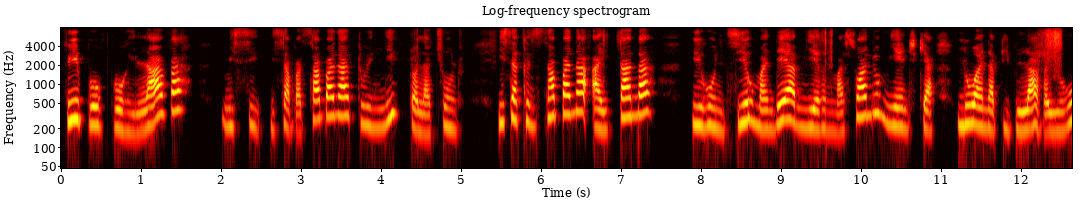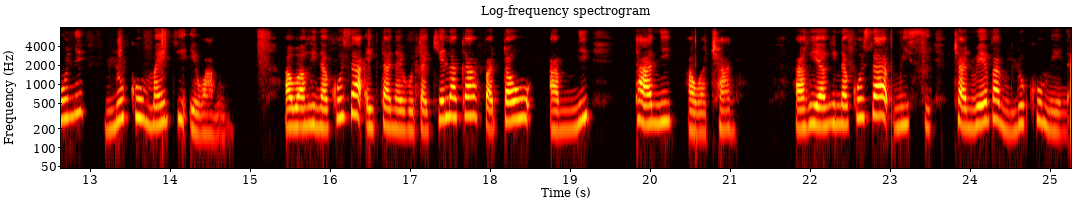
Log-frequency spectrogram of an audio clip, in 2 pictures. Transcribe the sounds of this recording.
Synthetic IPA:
v̥iburib̥urilavə | misimisampasampanət̪ujnit̪alat͡suɳɖ͡ʐu̥ | isakinisampanəʔait̪anə | iɾunid͡ziɾumand̪eaminieɾinimaswaɳɖ͡ʐumieɳɖ͡ʐikʲəluanəbibilavəiɾuni | milukumajnt̪iʔewamini̥ | awaɾinəkusəʔait̪anaiɾut̪akʰelakəfaːt̪ow | amini | t̪ani | awaʈ͡ʂanu̥ | aɾiaɾinəkusəmisi | ʈ͡ʂanuevəmilukumenə̥

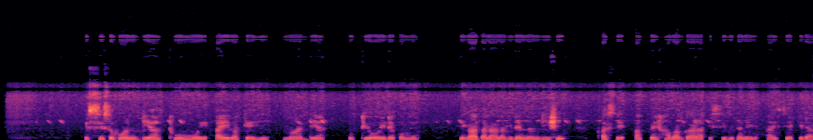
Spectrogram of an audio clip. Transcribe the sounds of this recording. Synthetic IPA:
ʔɪsːɪsɔhɐnd̪ɪjat̪ʰuːmːɔjɐjbɐke̞ːhɪ | maːd̪ːɪja | ʊt̪ːɪjɔʔɔjd̪ɛkʼɔmːɔ | hɛɡaːt̪ʼɐlaːlɐɡɪd̪ɛnːɐnd̪iːʃɪn | kʼɐsːɪɐpːɛhɐbɐɡːaːɾɐʔɪsːɪbɪt̪ɐnɛjɐjsːɪɛkʼːɪd̪aː

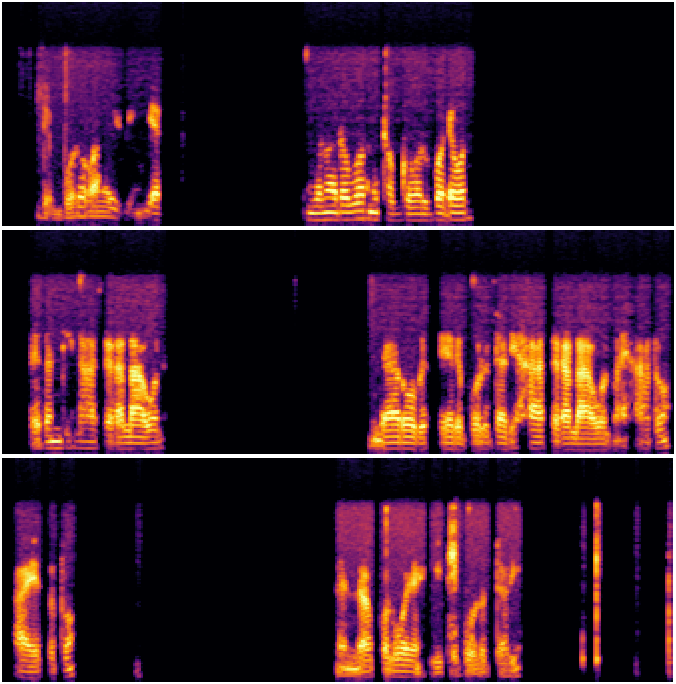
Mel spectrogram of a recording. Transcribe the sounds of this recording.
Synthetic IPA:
dɛ̰bːɔ̰ɗɔ̰wawiɓiŋɡɛɗa | ind͡ʒɛmajɗɔɡɔɾnitʰɔɡːɔwɔlbɔɗɛwɔl | ɓɛ̰ɗandilasɛɾalaːwɔl | ndaɾɔɓɛfɛɾɛbɔ̰lɔdaɾihasɛ̰ɾʔalawɔlma̰jhatɔhajɛsɔtɔ | nɛ̰ndapʰɔlwɔjahiːtʰibɔ̰lɔ̰daɾi

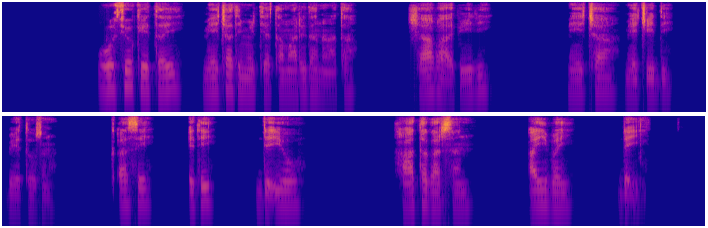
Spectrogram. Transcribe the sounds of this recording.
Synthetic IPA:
wo̞ːsːɪjɔke̞ːt̪ːɐj | me̞ːt͡ʃːaːt̪ɪmɛt̪ːɪjat̪ɐmaːɾɪd̪ɐnaːt̪ɐ | ʃaːfaɐpiːd̪ɪ | me̞ːt͡ʃːaːme̞ːt͡ʃʼːiːd̪ɪ | be̞ːt̪ːo̞ːsɔnɐ | kʼɐsːɪ | ɛt̪ɪ | d̪ɛʔɪjɔ | haːt̪ːɐɡɐɾsɐn | ɐjbɐj | d̪ɛʔiː

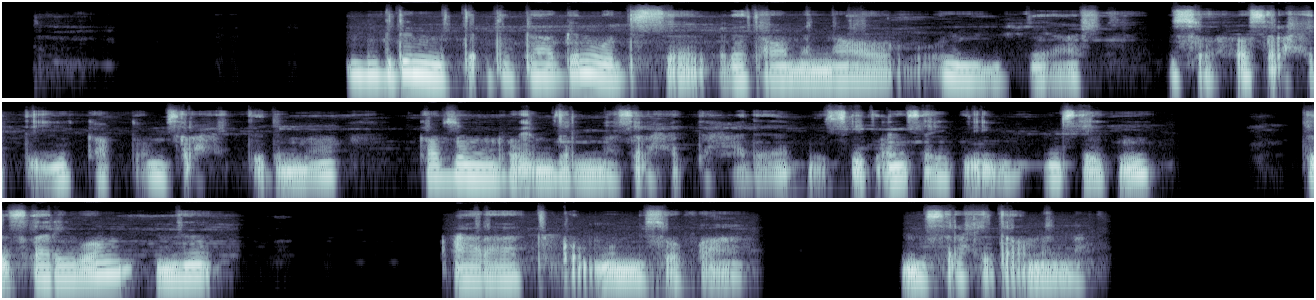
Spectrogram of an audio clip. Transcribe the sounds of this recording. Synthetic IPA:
mɨɡd̪inmɨt̪ʰːɨʕd̪ɨd̪aɡɨnwɔd̪ːisɐ̰βʕɨd̪ɐt̪ʰawmɐnːawɾunɨmɨmːɨħjaʃ | zɨsɐ̰βħo̰sɨɾʔa̰ħɨt̪ʰːiɨjːukʰaβt̪ʰo̞msɨɾaħɨ̥t̪ʰːid̪ɨmːa | kʰaβzomɾo̰ʔjomzɐlːɐnasɨɾaħɨt̪ʰːiħad̪ɐwɨt͡sʼit̪ʕɨnt͡sʼɐjt̪ʰiɨ̰jːuʕɨnt͡sʼɐjt̪ʰi | t̪ʰɐt͡sʼɐɾiβo̞mnɨ | ʕaɾat̪kʰɐ̰mʔunːɨso̰fa̰ | mɨsɾaħit̪ʰʼɐ̰ʔmɨnːa

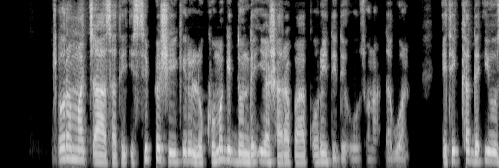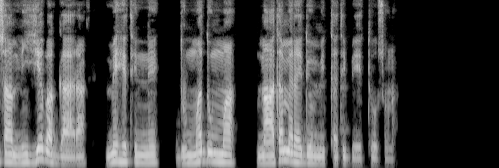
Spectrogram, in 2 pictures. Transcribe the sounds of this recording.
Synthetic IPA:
t͡ʃʼɔɾɐmɐt͡ʃʼːaːsɐt̪ɪʔɪsːɪpːɛʃiːkʼɪd̪ɪlɔkʰːɔmɐɡɪd̪ːɔnd̪ɛʔɪjɐʃɐɾɐfaːkʼɔɾɪd̪ɪd̪ɛʔo̞ːsɔnɐ̰d̪̥ɐɡʊwɐn | ʔɛt̪ɪkʰːɐd̪ɛʔɪjo̞ːs̬aːmɪjːɛbɐɡːaːɾɐ | mɛɦɛt̪ɪnːɛ | d̪ʊmːɐd̪ʊmːɐ | maːt̪ɐmɛɾɐjd̪ɪjɔmɪt̪ːɐt̪ɪbe̞ːt̪ːo̞ːsɔnɐ

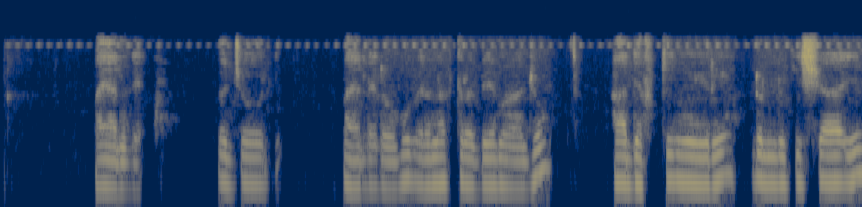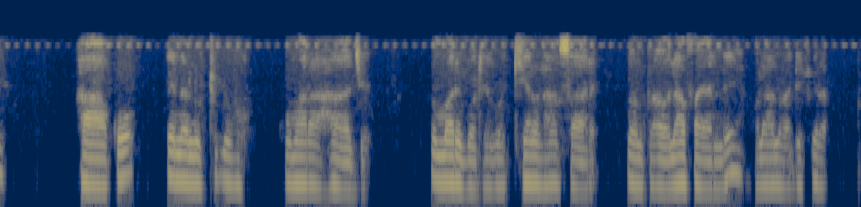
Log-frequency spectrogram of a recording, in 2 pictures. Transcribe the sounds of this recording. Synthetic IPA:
fajandɛ | ɗɔd͡ʒoːɗi | fajandɛɗɔbuɓɛnanaftiɾabɛmad͡ʒum | hadɛfkiɲiɾi | dolːukiʃaʔi | hakɔ | ɓɛnalutːuɗum | kɔmaɾahaːd͡ʒɛ | ɗɔmaɾibɔtɛɡɔkʰːɛɾalhasaɾɛ | ŋɡamtɔawalafajandɛwalanɔadefiɾa

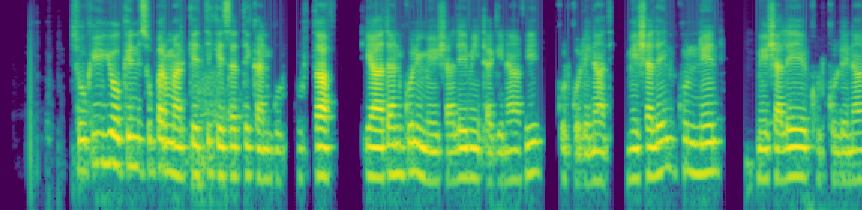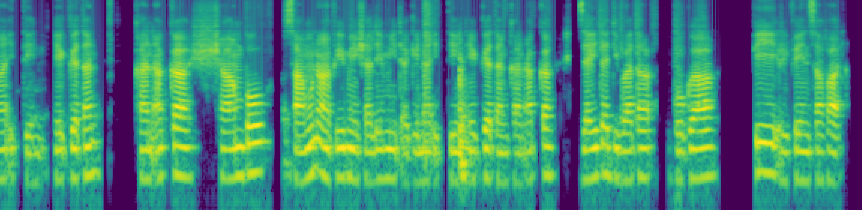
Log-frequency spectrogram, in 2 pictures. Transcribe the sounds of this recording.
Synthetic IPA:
sʊːkʼiːjo̞ːkiːnsʊpɛɾmaːɾket̪ːiːke̞ːsːɐt̪ːɪkɐŋɡʊɾɡʊɾt̪aːf | ᶑɪjaːt̪ɐŋkʊnme̞ːʃaːle̞ːmiːᶑɐɡɪnaːfɪkʼʊlkʼʊlːɪnaːt̪ɪ̥me̞ːʃaːle̞ːŋkʊnːe̞ːn | me̞ːʃaːle̞ːkʼʊlkʼʊlːɪnaːɪt̪ːɪne̞ːɡːɐt̪ɐŋ | kʰɐnɐkːɐʃaːmbo̞ːsaːmʊnaːfɪme̞ːʃaːle̞ːmiːᶑɐɡɪnaːʔɪt̪ːɪːneːɡːɐt̪ɐŋkɐnɐkːɐzɐjɪt̪ɐd̪ɪbɐt̪ɐbɔɡaː | fɪɾɪfe̞ːnsɐfaːᶑɐ̥

